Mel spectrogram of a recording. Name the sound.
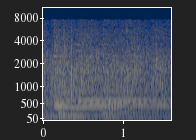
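clapping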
